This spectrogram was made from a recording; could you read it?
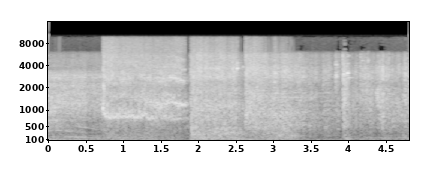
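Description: A car skids with a loud, drawn-out tire screech, followed by abrupt noisy bursts that could be an impact, all over a dense rush of road noise.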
